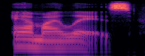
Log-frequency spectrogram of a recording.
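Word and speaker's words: amylase: Your saliva is loaded with a powerful digestive enzyme called amaase. That's pronounced amias.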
